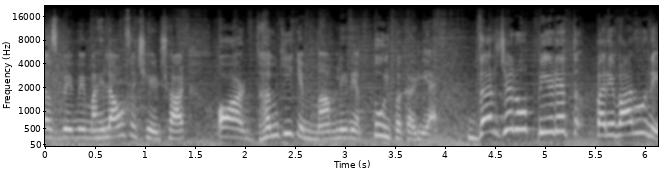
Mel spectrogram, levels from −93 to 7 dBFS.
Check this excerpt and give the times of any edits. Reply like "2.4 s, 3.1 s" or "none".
1.9 s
